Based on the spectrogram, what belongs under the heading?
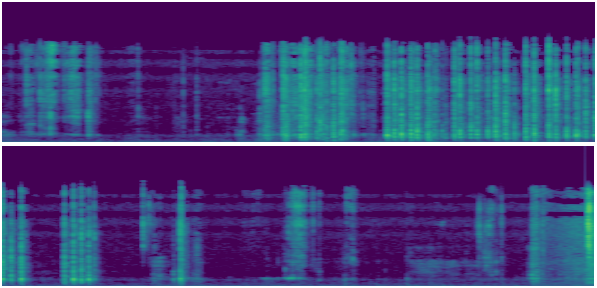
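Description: Chewing of McDonald's french fries: wet mouth clicks and soft crunching, coming in dense runs from about two and a half to five seconds in, then a few scattered clicks.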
